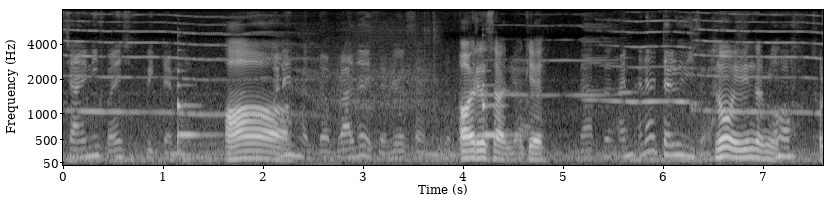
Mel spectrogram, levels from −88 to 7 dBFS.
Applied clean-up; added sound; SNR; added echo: none; Squeak + Bowed string instrument; 11 dB; none.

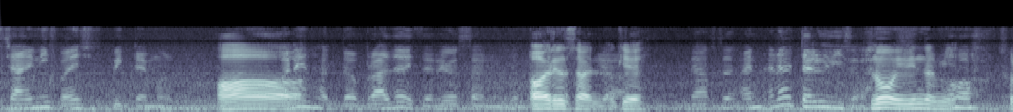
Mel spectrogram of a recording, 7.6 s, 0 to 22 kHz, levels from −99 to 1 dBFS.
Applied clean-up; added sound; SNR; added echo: none; none; none; none.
